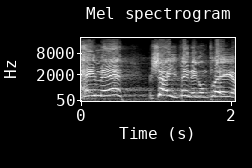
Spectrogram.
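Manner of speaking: very high, loud excited yell, fast; buddy yelling at his friend as players drop; excited shout. Retold or imitated. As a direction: shout it like you can't sit still. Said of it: "Speedy's getting excited".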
